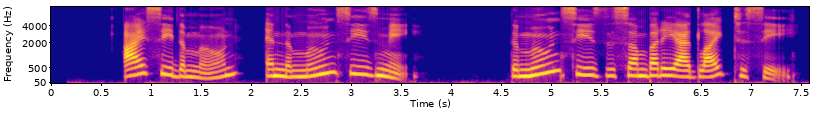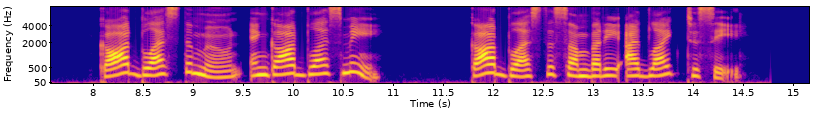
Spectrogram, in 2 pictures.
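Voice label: female US, classic rhymes; I See the Moon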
